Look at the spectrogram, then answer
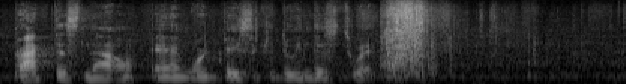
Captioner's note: paper tears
